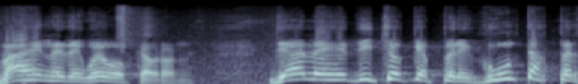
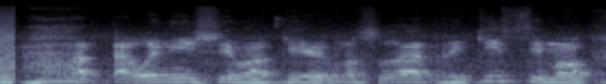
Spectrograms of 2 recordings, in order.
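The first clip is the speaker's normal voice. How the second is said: contented sauna murmur; 7 semitones lower, 10 dB quieter than usual. Acted. Relaxing in sauna heat.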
